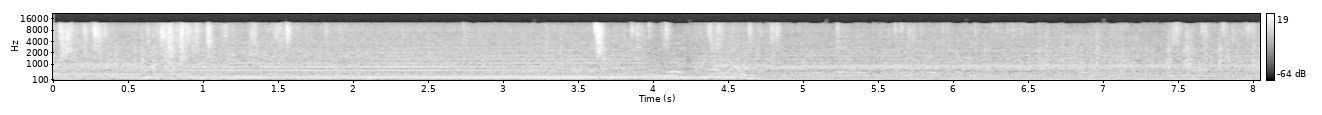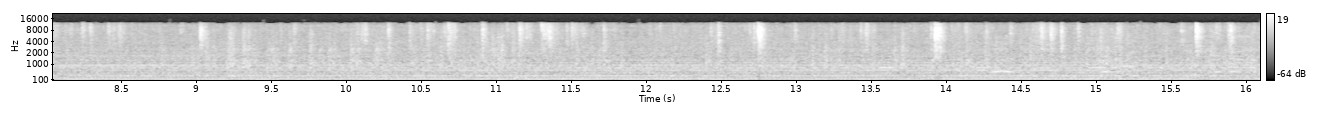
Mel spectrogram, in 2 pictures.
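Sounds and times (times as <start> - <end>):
car engine at steady revs: 0.0 - 16.0
sharp clicks and knocks: 3.6 - 16.0.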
